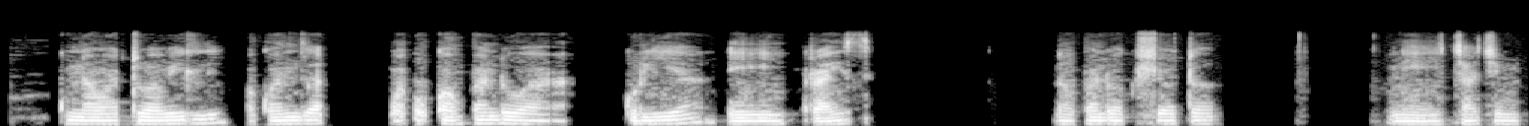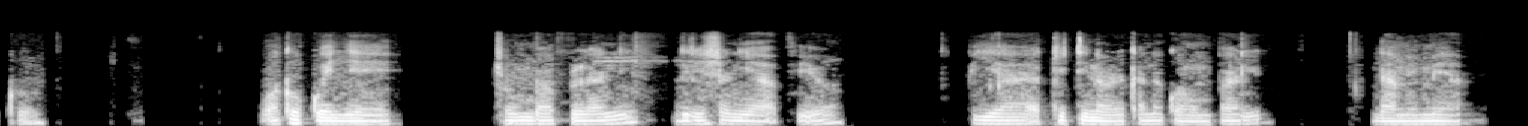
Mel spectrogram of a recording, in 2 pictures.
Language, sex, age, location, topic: Swahili, male, 18-24, Nakuru, government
